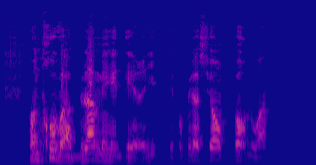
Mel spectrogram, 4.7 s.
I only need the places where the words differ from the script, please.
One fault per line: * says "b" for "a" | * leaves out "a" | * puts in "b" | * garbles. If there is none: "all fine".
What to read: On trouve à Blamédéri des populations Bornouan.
all fine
